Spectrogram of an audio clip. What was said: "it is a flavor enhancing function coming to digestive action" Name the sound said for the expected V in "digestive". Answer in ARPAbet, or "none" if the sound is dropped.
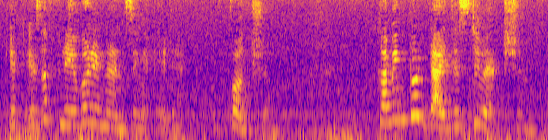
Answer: V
